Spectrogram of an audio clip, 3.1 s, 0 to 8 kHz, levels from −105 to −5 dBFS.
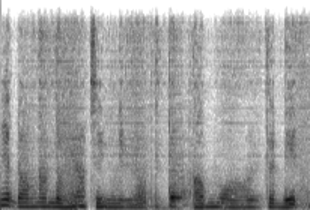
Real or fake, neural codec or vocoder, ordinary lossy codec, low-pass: fake; codec, 44.1 kHz, 0.9 kbps, DAC; Opus, 64 kbps; 7.2 kHz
